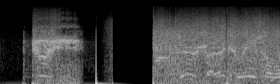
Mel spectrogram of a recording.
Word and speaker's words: douche: No, I looked up the French pronunciation of douche, and in French it's douche. There's no hyphen, there's no schwa, there's no nothing on it. It's just douche.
